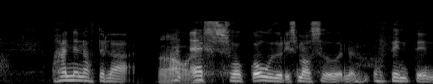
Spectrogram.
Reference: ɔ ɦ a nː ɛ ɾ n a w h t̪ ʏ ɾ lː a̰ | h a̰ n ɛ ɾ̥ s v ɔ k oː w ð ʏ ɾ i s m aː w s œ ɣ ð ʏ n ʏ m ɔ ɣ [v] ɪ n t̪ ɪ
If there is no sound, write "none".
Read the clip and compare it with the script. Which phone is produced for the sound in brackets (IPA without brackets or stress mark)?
f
